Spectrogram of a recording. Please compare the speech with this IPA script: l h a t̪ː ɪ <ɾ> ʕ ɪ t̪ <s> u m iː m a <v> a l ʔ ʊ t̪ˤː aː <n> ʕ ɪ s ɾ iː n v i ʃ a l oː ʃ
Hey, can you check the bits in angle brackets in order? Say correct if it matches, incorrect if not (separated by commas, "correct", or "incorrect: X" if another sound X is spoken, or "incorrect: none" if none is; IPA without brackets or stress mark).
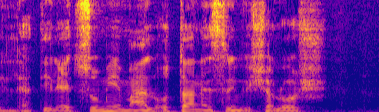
incorrect: l, correct, incorrect: ʕ, correct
